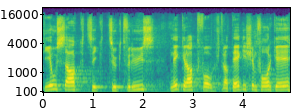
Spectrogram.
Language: Swiss German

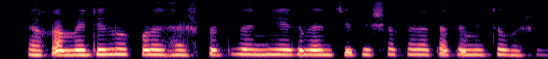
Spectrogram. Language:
Bangla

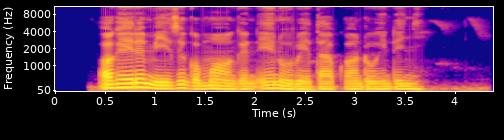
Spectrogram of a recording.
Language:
Kalenjin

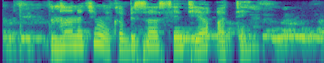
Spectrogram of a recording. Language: Kinyarwanda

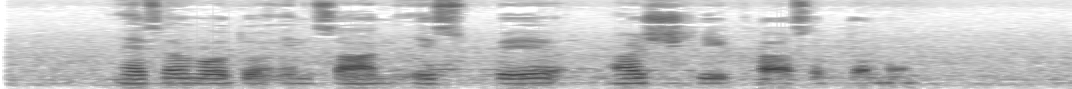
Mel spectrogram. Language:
Urdu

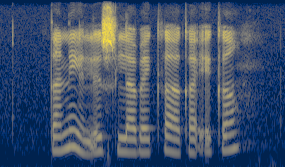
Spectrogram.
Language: Tsonga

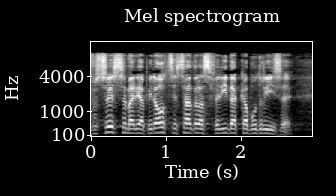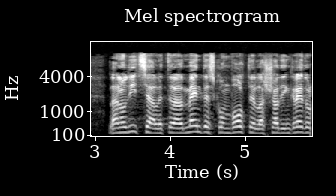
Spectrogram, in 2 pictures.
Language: Italian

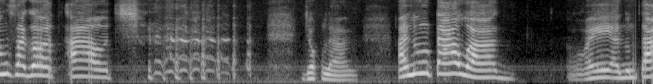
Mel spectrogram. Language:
Filipino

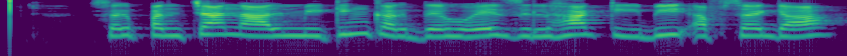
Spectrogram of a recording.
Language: Punjabi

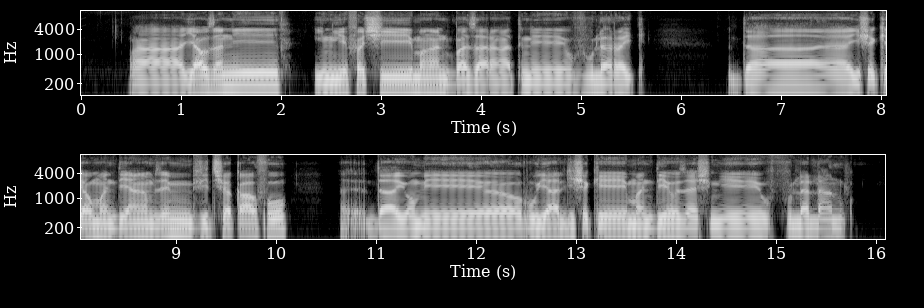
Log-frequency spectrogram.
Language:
Tesaka Malagasy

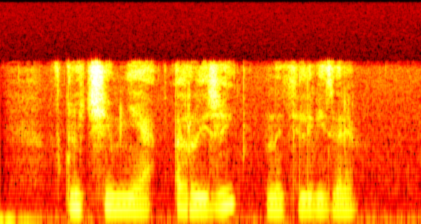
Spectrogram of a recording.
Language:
Russian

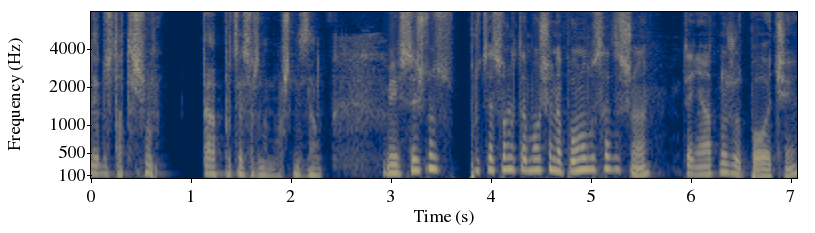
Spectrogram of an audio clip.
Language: Bulgarian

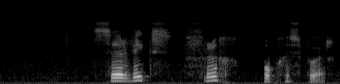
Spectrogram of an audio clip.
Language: Afrikaans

